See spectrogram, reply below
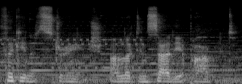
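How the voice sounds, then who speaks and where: A man voicing a shady, serious newspaper seller giving deliberate testimony in a video game. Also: mid-range voice, steady tone, over music, close to an everyday voice.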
